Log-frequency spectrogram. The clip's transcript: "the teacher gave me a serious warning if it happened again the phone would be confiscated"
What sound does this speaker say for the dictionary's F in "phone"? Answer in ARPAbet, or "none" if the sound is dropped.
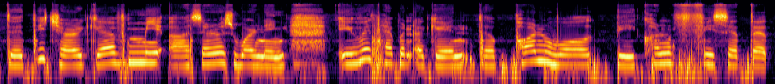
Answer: P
